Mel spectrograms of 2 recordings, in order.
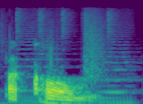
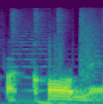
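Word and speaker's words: Pacôme: hapo eh Pacom eh Pacom eh kwa sababu wengi wanaanga Pakome ha ni jina la Kifaransa a ikiwa mwisho ni kama inamezwa eh ekip ndio maana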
